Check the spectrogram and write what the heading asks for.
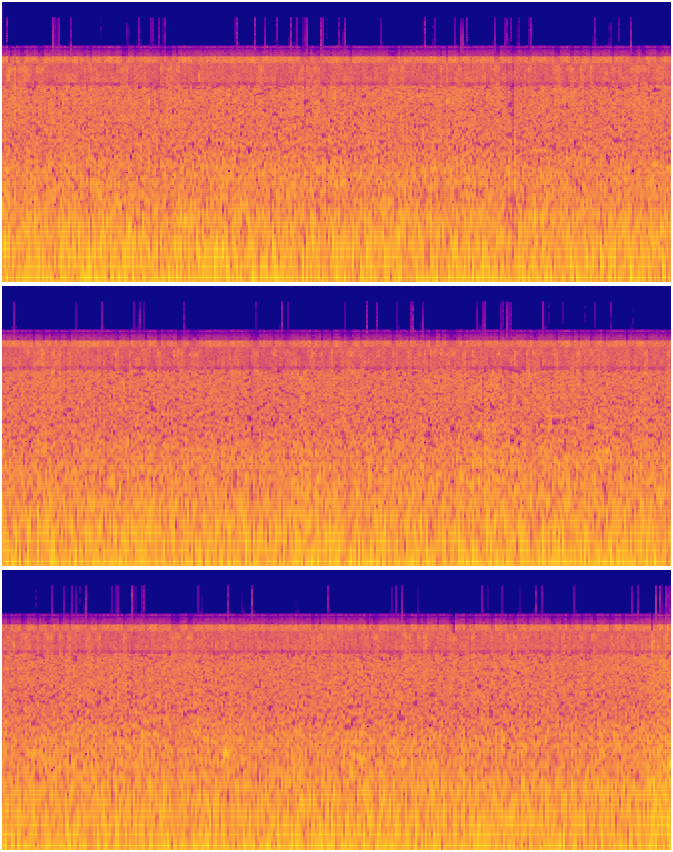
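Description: Steady, loud rush of Snoqualmie Falls, a large waterfall carrying more water than usual from mountain snowmelt.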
